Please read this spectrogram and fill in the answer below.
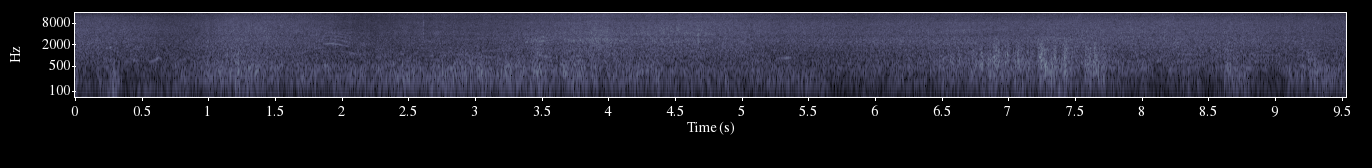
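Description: Small ocean waves breaking and their white water washing up the beach, a steady rushing surf that swells about a second in and again around seven seconds.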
